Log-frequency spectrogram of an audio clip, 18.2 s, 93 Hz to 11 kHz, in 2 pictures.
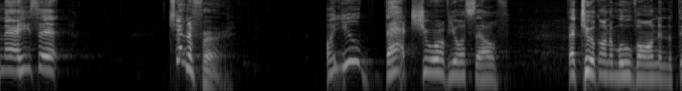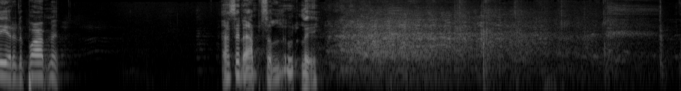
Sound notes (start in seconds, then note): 13.4 audience laughs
